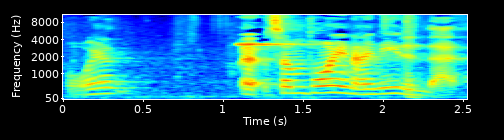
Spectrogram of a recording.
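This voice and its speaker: A woman's voice: fairly high pitch, lively intonation, measured pace, vocal fry, a crowd in the background. A woman chatting casually and laughing easily during a livestreamed home Bible study. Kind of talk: casual chat.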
